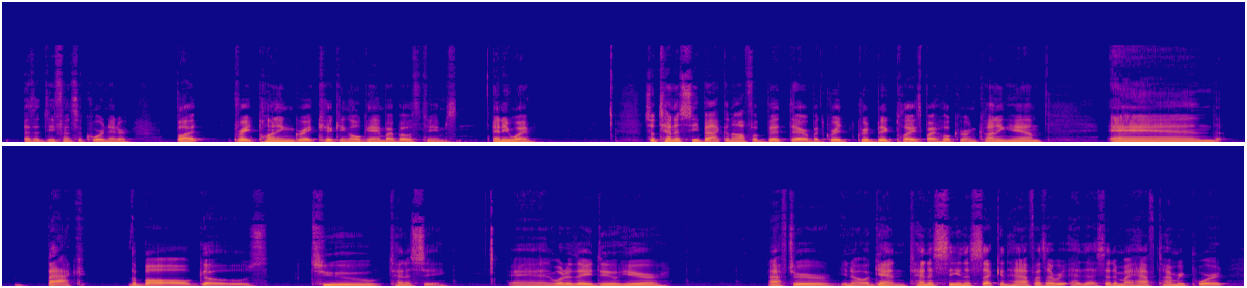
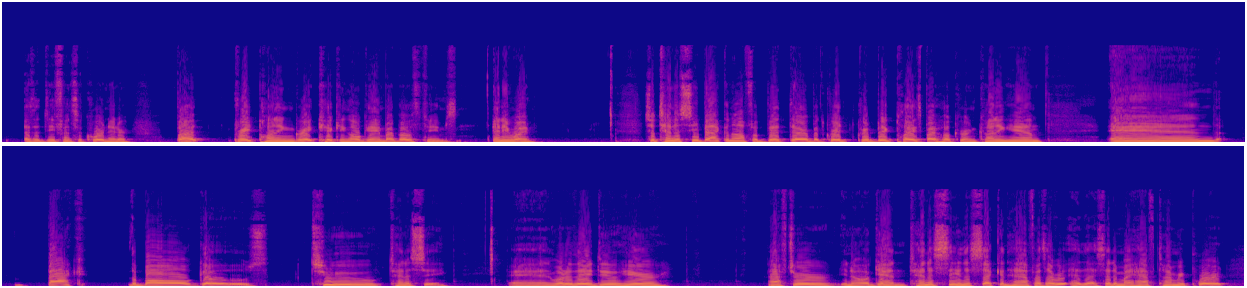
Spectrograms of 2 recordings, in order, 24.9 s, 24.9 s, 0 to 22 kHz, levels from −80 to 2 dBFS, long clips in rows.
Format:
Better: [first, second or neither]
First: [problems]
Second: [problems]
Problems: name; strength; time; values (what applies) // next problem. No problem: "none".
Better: first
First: none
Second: distortion; heavy; 8 dB below the speech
